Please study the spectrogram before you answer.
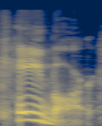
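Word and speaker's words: Ka-Bar: They like this story so much that in 1924 they trademarked the term Kabar, pronounced KBAR, which was meant to stand for kill a bear.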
